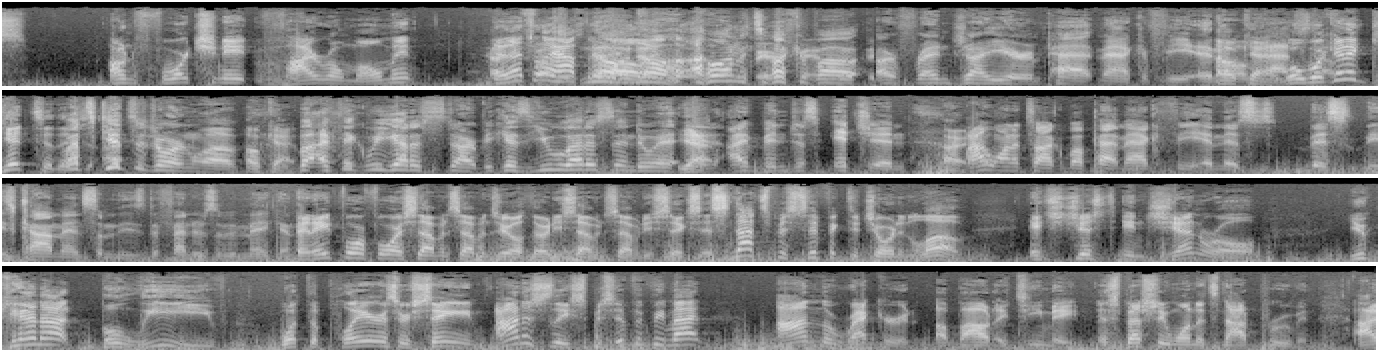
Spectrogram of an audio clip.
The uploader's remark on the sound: are live at Wild Rock Golf Course for the Easterseals Golf Outing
